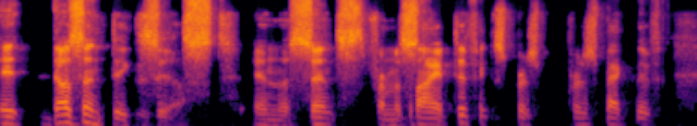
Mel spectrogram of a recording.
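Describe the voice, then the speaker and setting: A man's bright, sharp tone at a fairly slow pace, dry and close with no echo. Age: 60s. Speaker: professor. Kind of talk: lecture. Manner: halting.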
